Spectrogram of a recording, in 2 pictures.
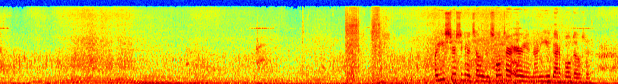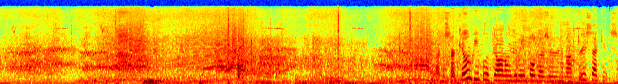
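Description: A sports car engine revs up and down as the car drives.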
